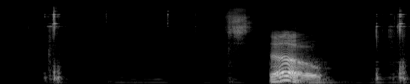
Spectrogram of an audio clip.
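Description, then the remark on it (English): A few sharp, metallic clinks and clicks ring out at intervals, like coins dropping and tapping together, with a short voiced exclamation between them. “You can hear the coins.”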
